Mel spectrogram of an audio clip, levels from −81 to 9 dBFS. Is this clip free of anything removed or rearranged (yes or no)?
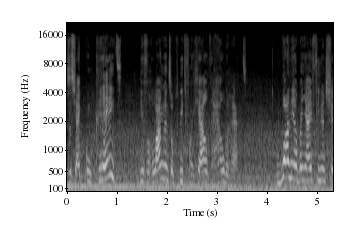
yes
